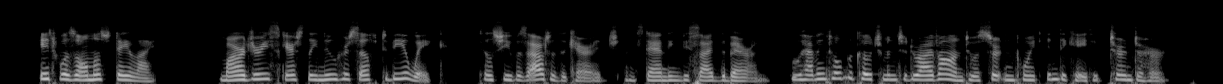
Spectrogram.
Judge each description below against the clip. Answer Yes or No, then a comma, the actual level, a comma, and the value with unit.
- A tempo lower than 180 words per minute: No, average, 190 wpm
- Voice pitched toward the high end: Yes, high, 210 Hz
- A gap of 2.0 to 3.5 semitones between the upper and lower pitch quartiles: Yes, average, 3.1 semitones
